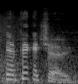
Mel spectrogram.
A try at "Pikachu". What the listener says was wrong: No, you're saying pick, not peek.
